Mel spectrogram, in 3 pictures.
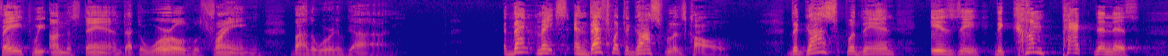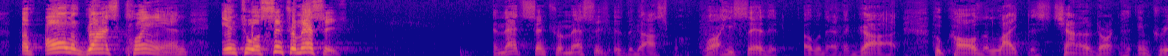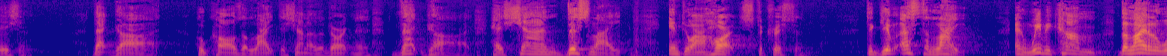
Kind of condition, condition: setting, large echoing room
